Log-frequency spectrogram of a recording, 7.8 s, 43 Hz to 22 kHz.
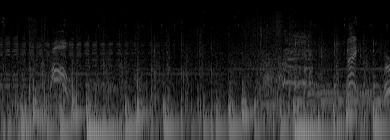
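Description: Horses' hooves clip-clopping on the ground in Red Dead Redemption 2, with a whinny and a loud, close rush of movement among the steps, while voices talk over it.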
